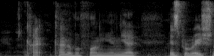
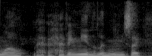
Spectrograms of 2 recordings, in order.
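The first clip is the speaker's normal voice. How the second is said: normal talking voice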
